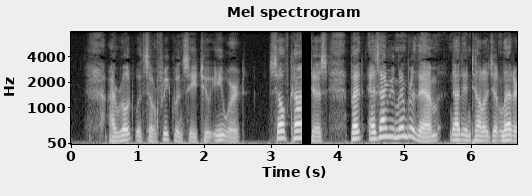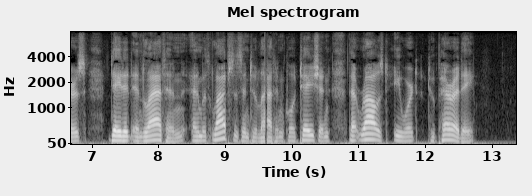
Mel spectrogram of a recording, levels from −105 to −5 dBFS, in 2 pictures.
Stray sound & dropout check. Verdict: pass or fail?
fail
